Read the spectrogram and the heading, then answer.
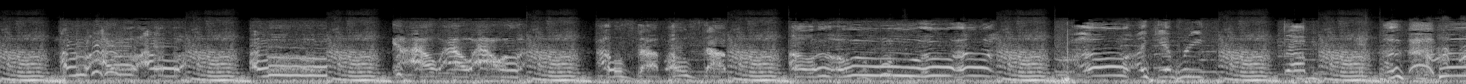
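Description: A woman's loud, wailing screams and moans, from a Fox 5 Atlanta clip of a woman falling off a grape-stomping platform, repeat continuously, layered with sputtering fart noises in a chaotic, comedic mix that never lets up.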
